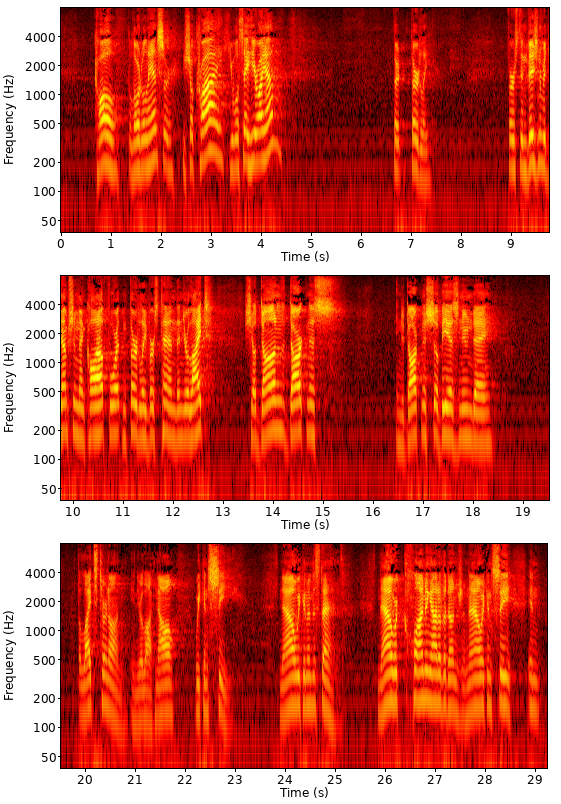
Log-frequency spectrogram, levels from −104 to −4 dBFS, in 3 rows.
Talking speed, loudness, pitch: 140 wpm, -31 LUFS, 160 Hz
